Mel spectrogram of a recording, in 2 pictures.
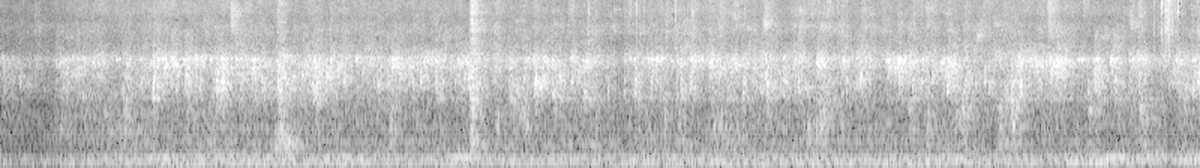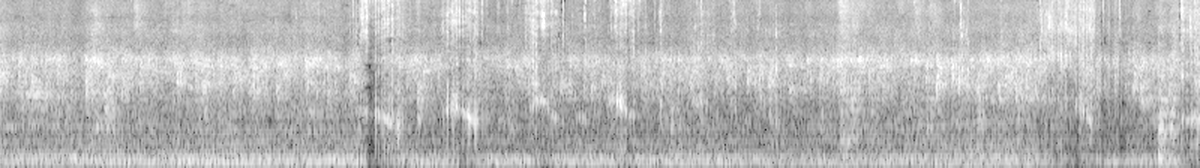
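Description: A steady rushing background noise with scattered small crackles and clicks, the crackles from a crispy fried corn fritter being torn apart by hand.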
